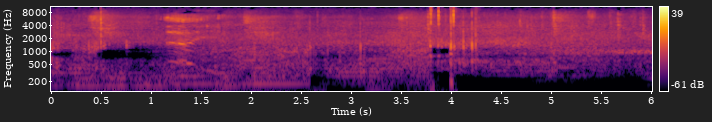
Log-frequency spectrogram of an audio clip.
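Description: A faint, indistinct person's voice, with a few sharp clicks just before four seconds in.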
